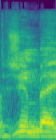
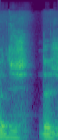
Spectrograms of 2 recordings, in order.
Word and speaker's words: djembe: I don't know what it is, but they're djembe huge. or djembe. They're huge. They're huge. And maybe that's what it is. That sounds familiar. It's a really tall one, the djembe.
